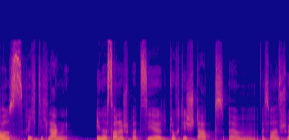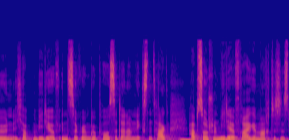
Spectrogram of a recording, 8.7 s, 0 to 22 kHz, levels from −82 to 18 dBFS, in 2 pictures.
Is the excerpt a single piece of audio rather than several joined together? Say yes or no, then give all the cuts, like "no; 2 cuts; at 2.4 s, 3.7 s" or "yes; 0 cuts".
no; 1 cut; at 4.2 s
